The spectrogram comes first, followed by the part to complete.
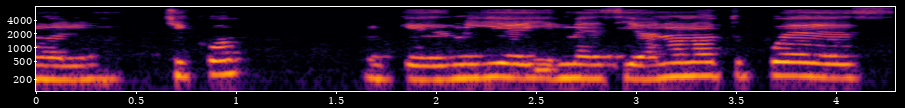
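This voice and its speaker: The woman speaks at a medium pitch with monotone, flat intonation. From Costa Rica. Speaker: junior programmer. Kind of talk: interview.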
